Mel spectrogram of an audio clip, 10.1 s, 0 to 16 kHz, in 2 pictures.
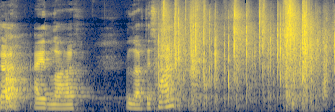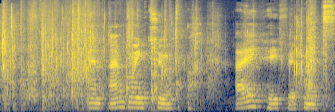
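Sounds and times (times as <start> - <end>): plastic packaging crinkling: 2.3 - 10.0.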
